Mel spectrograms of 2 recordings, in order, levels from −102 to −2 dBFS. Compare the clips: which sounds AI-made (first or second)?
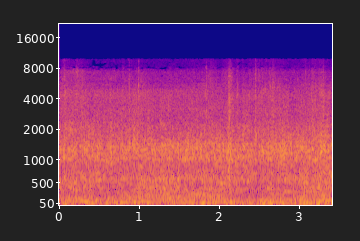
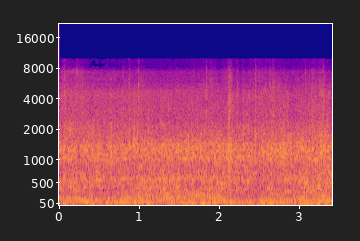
first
